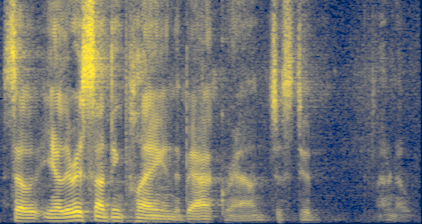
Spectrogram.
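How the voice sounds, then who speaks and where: A man with a lowish voice answers questions on an art panel. His words trail off in a long hall reverb, and he meanders loosely, leaning on "you know". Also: moderate pace. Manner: relaxed, meandering with many fillers. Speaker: panelist artist. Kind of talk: casual panel discussion.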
